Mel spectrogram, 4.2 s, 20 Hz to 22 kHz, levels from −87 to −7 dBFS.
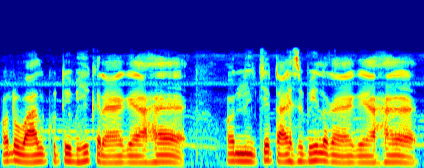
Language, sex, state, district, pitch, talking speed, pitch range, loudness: Hindi, male, Jharkhand, Palamu, 130 Hz, 185 wpm, 120-140 Hz, -16 LUFS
